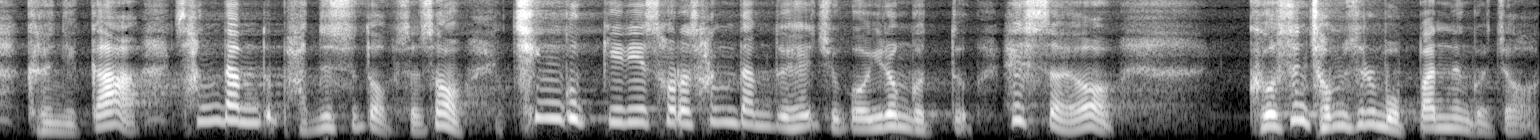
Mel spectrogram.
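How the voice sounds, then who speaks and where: Animated woman pastor, reverberant church. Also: mid-range voice, breathy edge. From Korea. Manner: animated storytelling, acting out family quarrels. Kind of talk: revival sermon. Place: church sanctuary. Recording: long church hall reverb.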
